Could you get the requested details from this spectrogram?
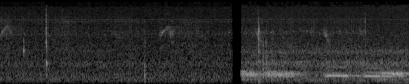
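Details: Oriental turtle dove calling in the morning from atop a house antenna, low hollow coos in short mellow phrases, two calling bouts joined, with thin high chirps of other birds in the background.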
